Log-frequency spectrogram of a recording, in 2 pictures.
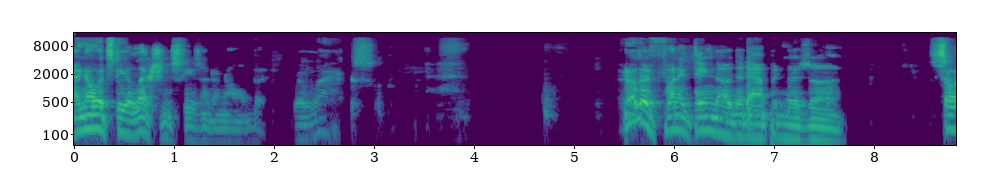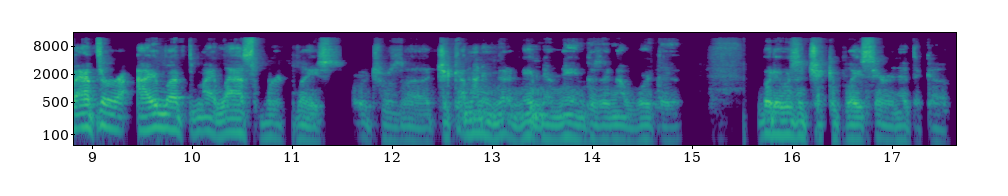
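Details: Real adult laryngectomee speaking after total laryngectomy, now back at work. The finding is alaryngeal speech after total laryngectomy.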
